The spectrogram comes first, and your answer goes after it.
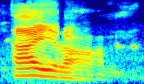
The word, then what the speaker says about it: Iran: They pronounce it Iran, which is the Aira.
